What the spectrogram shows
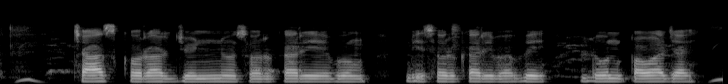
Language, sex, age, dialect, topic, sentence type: Bengali, male, 18-24, Standard Colloquial, agriculture, statement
